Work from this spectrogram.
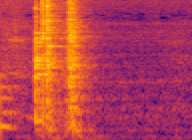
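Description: A lid is set on a pot of mixed vegetables on the stove, two quick metallic clanks close together, close by and alone, then quiet.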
